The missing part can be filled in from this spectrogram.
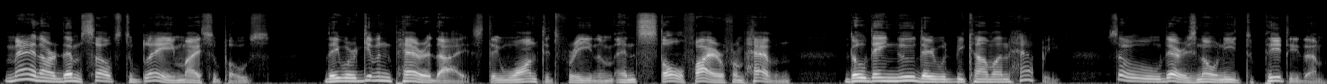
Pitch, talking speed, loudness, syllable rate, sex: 125 Hz, 155 wpm, -18 LUFS, 4.7 syllables/s, male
